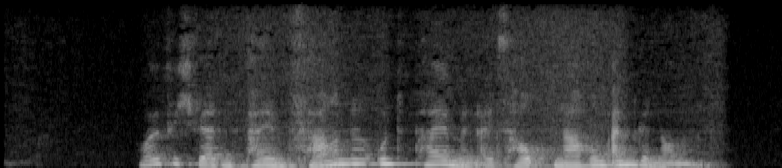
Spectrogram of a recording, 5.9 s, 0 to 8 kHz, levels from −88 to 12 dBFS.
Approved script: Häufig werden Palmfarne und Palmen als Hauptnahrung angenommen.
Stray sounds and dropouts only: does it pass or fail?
pass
